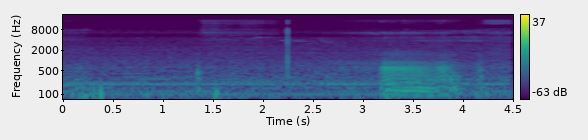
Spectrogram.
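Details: Chubby pug snoring heavily in its sleep: a rattling, fluttering snore burst lasting about a second comes late, after a few faint clicks and a steady low drone.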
